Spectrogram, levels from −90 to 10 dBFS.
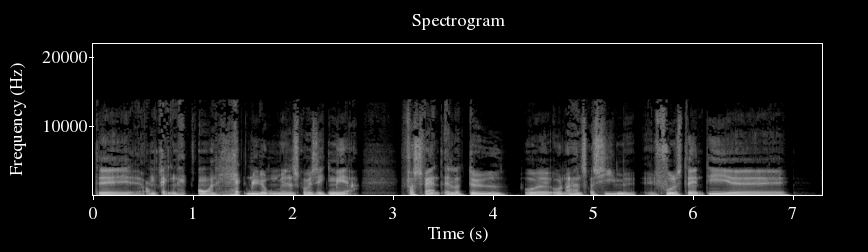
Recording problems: none

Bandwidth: 14 kHz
